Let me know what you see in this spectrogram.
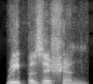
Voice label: "reposition", American

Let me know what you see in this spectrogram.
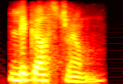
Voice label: "ligustrum", Indian

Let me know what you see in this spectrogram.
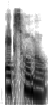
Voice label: "Ecce Homo", Indian

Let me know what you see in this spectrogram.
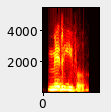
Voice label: "mediaeval", Indian

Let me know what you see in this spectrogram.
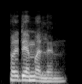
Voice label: "pademelon", Indian; Dictionary

